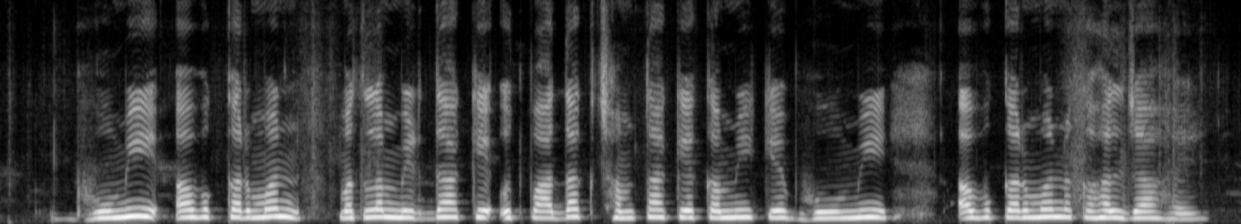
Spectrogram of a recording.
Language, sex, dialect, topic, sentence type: Magahi, female, Southern, agriculture, statement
